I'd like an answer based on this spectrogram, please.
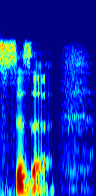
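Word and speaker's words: CISA: a very short and terse answer and it's scissor is pronounced not like pizza by the way uh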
